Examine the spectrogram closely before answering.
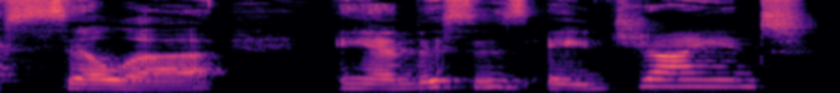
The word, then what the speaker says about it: Scylla: Monster 1 is Scylla. Looks like Skyla. You say it like Scylla.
